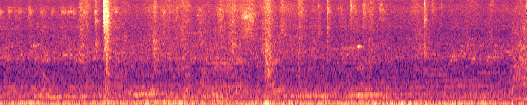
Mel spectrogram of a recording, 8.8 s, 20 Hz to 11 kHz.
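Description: Class 508 electric multiple unit heard from inside the carriage as it pulls away from a station and gathers speed: a steady wheel-on-rail rumble with a faint motor whine that steps up in pitch. A single sharp thump comes about four and a half seconds in.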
